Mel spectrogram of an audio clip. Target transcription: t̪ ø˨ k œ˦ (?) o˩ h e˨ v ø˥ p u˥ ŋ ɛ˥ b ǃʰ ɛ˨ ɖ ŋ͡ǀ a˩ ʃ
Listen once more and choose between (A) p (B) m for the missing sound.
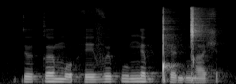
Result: B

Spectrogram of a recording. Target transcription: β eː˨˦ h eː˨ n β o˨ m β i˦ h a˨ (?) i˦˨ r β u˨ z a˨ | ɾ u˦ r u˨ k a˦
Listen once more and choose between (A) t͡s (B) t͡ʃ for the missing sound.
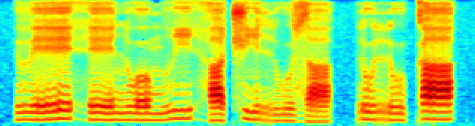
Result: B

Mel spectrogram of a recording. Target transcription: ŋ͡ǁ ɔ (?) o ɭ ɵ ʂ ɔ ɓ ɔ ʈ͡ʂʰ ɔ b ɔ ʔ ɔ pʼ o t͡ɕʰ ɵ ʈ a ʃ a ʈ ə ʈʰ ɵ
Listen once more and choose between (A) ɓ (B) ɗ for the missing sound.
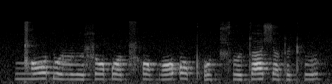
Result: B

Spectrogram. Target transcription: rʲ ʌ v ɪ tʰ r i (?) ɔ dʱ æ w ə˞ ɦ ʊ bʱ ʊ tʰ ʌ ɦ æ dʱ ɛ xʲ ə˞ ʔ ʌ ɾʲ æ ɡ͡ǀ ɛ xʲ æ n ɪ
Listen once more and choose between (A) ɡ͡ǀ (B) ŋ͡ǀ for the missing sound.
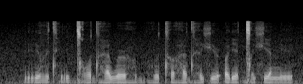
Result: A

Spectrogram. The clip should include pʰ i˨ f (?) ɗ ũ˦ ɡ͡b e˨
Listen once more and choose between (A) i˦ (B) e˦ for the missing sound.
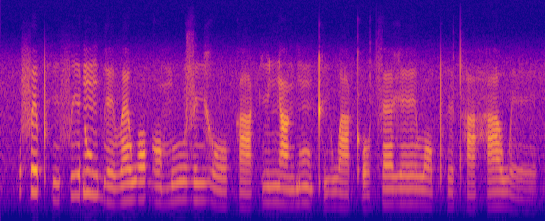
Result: A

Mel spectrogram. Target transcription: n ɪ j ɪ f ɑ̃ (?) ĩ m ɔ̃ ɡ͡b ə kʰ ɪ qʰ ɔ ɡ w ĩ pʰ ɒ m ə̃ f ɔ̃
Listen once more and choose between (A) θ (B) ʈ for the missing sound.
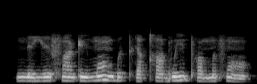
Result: B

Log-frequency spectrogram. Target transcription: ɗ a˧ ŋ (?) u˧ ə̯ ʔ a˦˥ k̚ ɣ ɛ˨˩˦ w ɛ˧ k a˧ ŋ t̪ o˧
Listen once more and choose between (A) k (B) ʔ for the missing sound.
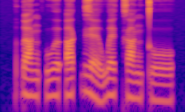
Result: B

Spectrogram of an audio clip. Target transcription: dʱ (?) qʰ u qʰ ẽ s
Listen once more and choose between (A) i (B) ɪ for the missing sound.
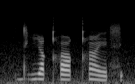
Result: A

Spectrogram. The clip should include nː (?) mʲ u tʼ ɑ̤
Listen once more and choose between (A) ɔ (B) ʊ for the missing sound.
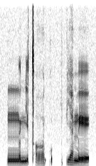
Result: B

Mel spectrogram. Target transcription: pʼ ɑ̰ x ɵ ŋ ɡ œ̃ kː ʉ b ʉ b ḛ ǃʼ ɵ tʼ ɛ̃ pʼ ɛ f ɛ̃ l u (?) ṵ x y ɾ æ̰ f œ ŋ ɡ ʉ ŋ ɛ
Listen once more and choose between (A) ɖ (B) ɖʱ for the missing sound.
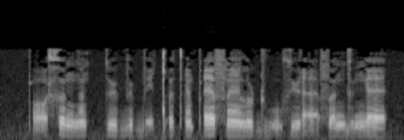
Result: B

